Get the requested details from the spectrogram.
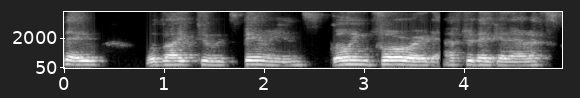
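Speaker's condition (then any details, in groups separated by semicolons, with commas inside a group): Spastic quadriplegic cerebral palsy; from birth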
